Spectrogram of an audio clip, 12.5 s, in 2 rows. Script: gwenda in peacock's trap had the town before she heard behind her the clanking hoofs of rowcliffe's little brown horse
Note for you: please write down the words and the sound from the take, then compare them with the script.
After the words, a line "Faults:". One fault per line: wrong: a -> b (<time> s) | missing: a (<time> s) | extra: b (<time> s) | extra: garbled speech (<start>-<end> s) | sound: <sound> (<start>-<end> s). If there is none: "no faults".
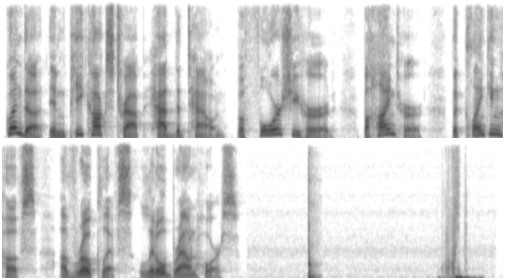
gwenda in peacock's trap had the town before she heard behind her the clanking hoofs of rowcliffe's little brown horse
Faults:
sound: tap (10.1-10.3 s)
sound: squeak (11.7-12.3 s)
